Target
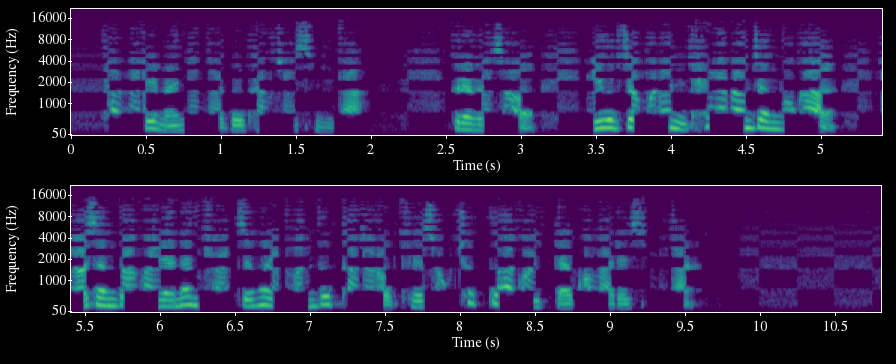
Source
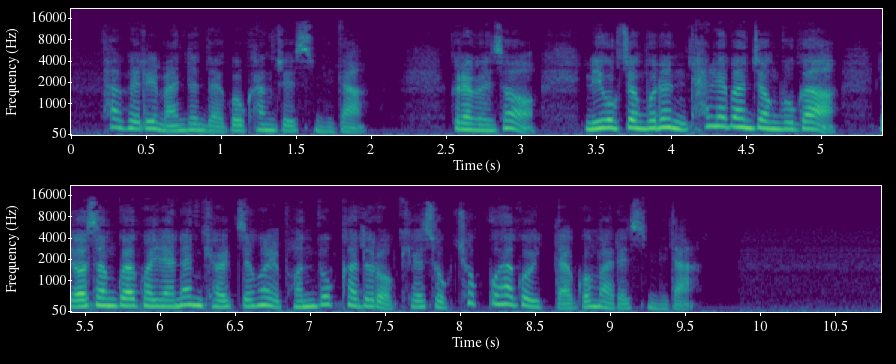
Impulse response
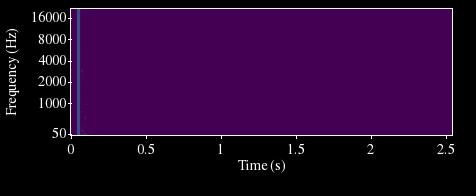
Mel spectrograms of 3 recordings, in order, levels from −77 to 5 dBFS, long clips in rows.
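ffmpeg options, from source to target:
-af "highpass=f=280:w=0.5412,highpass=f=280:w=1.3066,afftfilt=real='re*gt(sin(2*PI*2*pts/sr)*(1-2*mod(floor(b*sr/1024/740),2)),0)':imag='im*gt(sin(2*PI*2*pts/sr)*(1-2*mod(floor(b*sr/1024/740),2)),0)':win_size=1024:overlap=0.75,volume=5.5dB"

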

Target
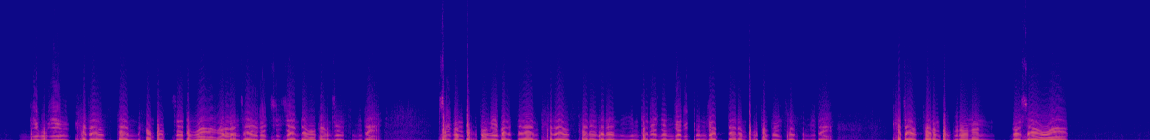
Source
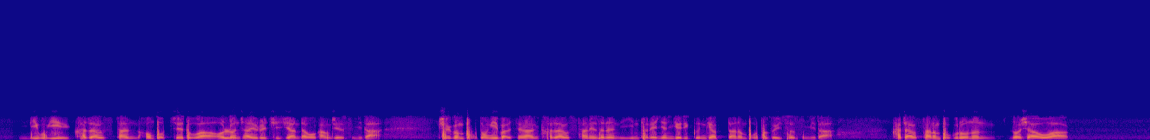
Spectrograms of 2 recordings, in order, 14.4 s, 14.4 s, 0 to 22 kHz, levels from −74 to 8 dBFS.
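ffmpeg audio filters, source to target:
-af "equalizer=f=77:w=0.38:g=5,aeval=exprs='abs(val(0))':c=same,volume=-5.5dB"

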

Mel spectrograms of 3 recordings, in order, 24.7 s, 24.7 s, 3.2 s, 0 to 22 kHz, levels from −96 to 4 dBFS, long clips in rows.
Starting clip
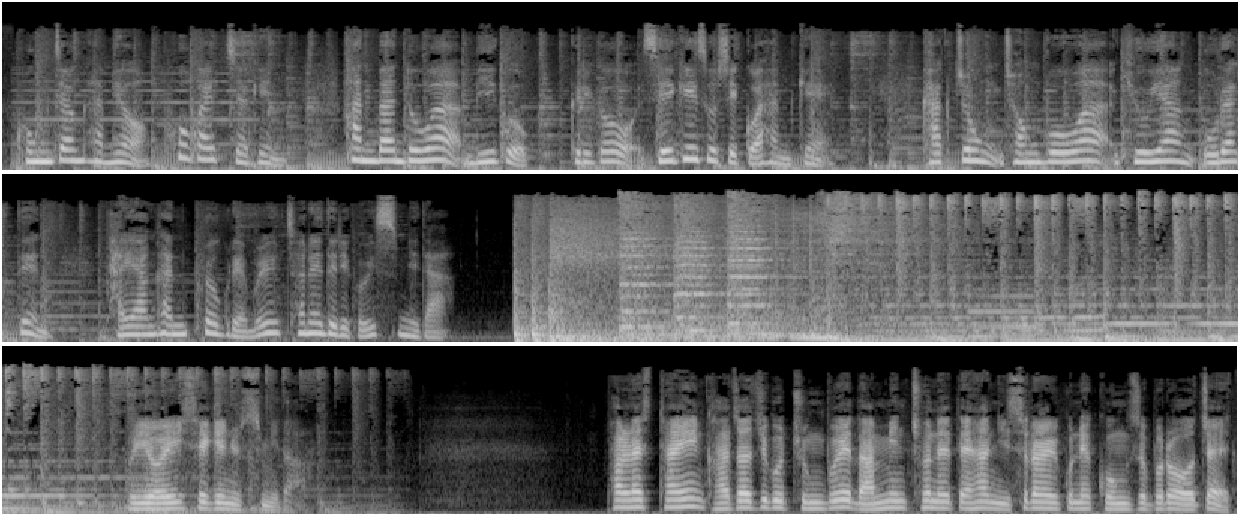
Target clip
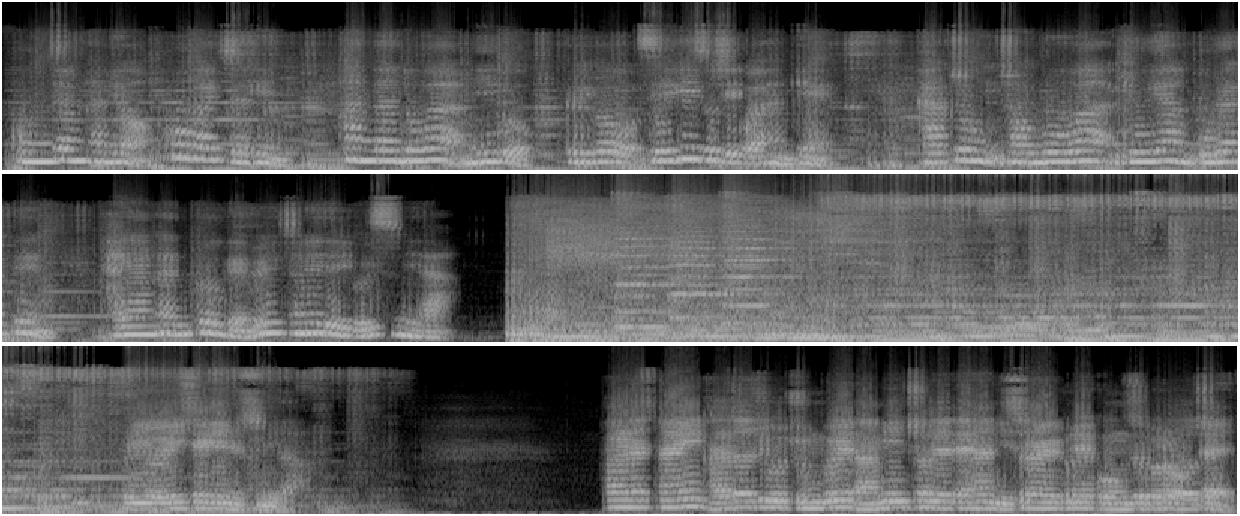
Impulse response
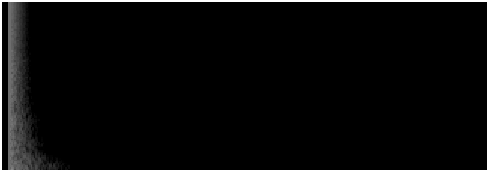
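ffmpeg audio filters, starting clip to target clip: -filter_complex "[0:a]afftfilt=real='re':imag='-im':win_size=4096:overlap=0.75,acrossover=split=140|2800[a][b][c];[a]acompressor=threshold=-36dB:ratio=4[d];[b]acompressor=threshold=-28dB:ratio=4[e];[c]acompressor=threshold=-33dB:ratio=4[f];[d][e][f]amix=inputs=3:normalize=0,volume=26.5dB,asoftclip=hard,volume=-26.5dB,volume=4dB"

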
